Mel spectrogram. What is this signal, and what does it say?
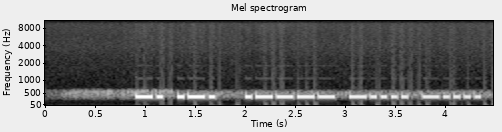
Morse code, heard as a keyed tone, about 23 wpm, 360 Hz. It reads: NR 166
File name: contests / ss-cw-k5tr-op-n5rz -1900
